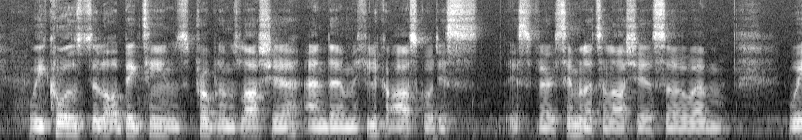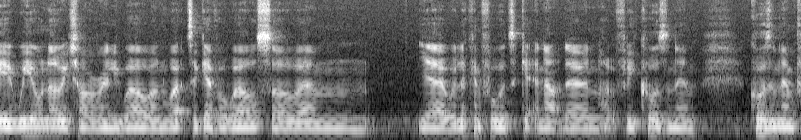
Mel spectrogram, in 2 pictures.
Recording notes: takes part in press conference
